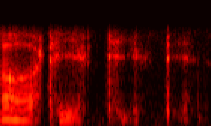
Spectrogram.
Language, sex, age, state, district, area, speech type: Kashmiri, male, 30-45, Jammu and Kashmir, Anantnag, rural, conversation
